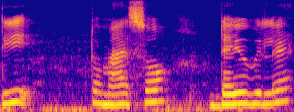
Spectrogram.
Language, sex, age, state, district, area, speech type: Telugu, female, 18-30, Telangana, Ranga Reddy, urban, spontaneous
